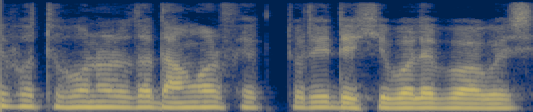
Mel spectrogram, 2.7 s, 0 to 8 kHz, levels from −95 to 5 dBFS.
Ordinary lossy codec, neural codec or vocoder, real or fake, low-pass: none; codec, 16 kHz in and 24 kHz out, 1 kbps, XY-Tokenizer; fake; 7.2 kHz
